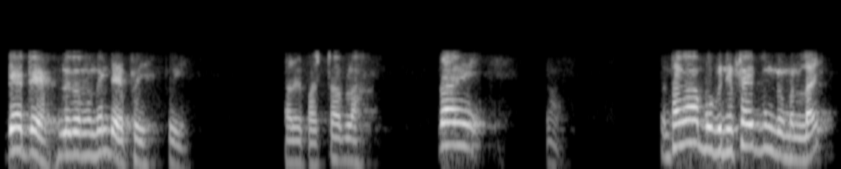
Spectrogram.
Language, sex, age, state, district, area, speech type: Bodo, male, 30-45, Assam, Chirang, rural, conversation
